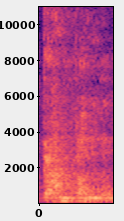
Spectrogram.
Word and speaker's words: 감방: 독서자도 그냥 감방이라고 하니까 깜빵이라고 하는 감방입니다. 감방. 감방의 방을 빵으로 발음할 수는 있죠. 그건 표준말입니다.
